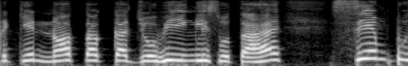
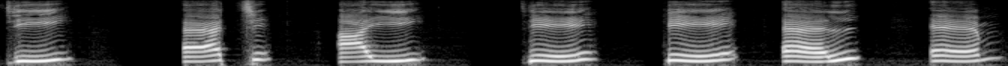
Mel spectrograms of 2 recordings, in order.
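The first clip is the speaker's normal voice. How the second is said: each letter drawn out very slowly while writing; slow letter recital; much slower than usual. Shown as a demonstration. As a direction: spell out जीएचआईजेकेएलएम one letter at a time, very slowly. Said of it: "यहाँ पे लिख देते हैं". (बहुत धीरे, एक-एक अक्षर खींचकर)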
